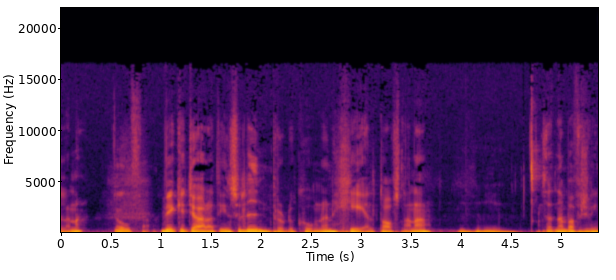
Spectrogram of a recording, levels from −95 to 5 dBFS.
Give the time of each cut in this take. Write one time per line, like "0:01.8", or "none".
none

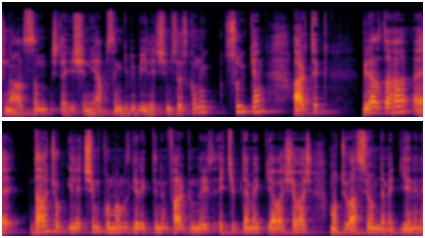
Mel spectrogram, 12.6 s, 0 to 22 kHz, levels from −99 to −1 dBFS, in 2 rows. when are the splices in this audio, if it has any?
none

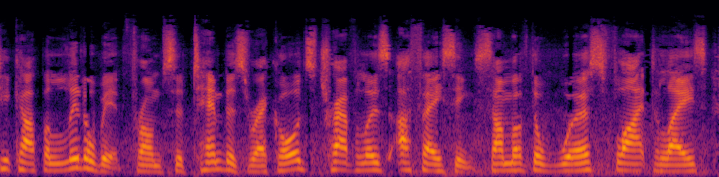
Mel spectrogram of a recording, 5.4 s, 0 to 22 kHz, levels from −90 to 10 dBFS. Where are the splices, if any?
0:03.1

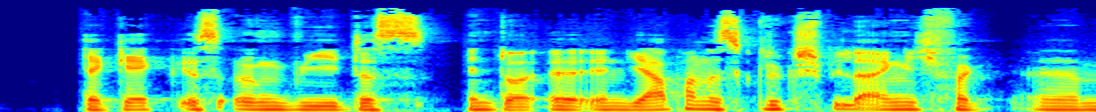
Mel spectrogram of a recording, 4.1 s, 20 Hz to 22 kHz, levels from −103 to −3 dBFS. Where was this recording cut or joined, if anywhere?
none

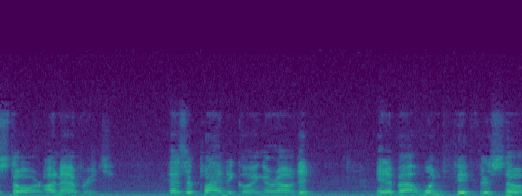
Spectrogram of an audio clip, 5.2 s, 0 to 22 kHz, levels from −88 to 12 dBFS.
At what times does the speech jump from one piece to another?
none

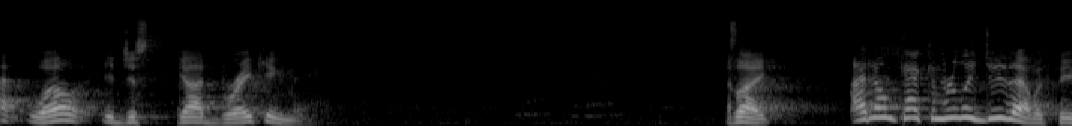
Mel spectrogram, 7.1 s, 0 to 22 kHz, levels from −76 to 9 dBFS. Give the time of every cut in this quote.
0:01.2
0:04.9
0:05.7
0:06.0

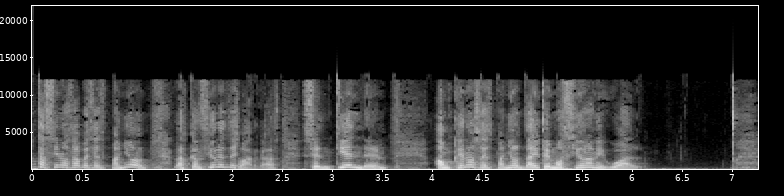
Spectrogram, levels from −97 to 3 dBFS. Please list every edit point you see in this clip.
0:02.1
0:04.5
0:05.1

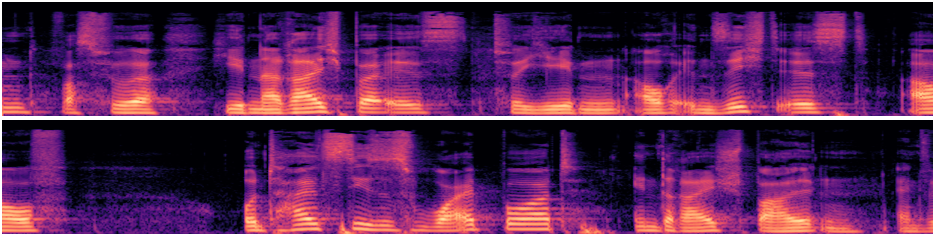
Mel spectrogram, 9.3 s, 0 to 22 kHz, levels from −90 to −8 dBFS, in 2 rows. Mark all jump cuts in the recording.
0:02.5
0:04.4
0:07.7

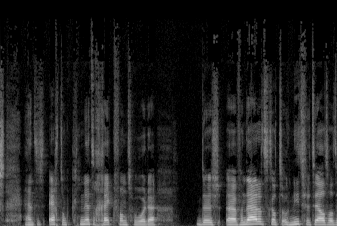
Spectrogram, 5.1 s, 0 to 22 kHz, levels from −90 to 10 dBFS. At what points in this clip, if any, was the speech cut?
none

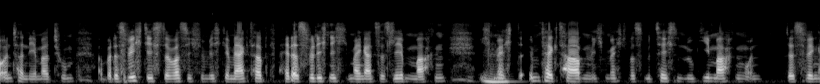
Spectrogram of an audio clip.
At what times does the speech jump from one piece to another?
0:02.7

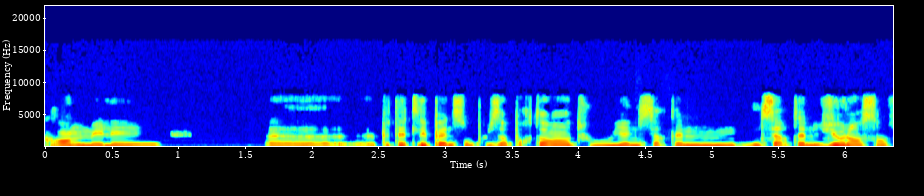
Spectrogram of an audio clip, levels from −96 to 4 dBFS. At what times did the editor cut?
none

